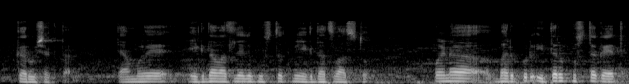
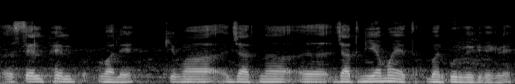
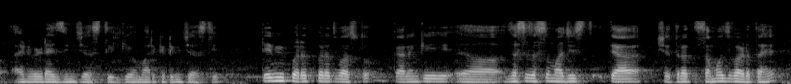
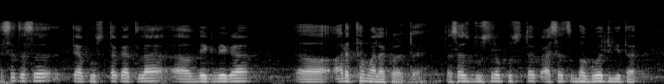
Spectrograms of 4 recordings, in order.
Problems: none marked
